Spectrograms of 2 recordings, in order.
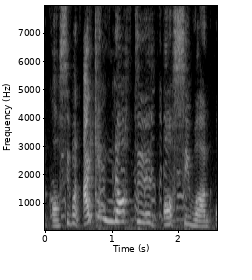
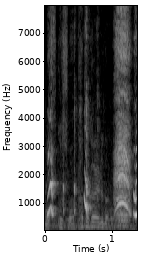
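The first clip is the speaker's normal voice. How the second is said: shrieking laugh, much higher and louder; high burst of laughter; 6 dB louder than usual. Real, not acted. Laughing at chat about Sweden, a high shrieking laugh. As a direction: crack up at the chat joke.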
